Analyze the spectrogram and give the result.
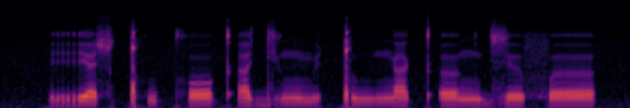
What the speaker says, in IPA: rʲaɬǃʰu kʰɔkʼa dʲɔŋmʏǃuŋa kʼʌŋ d͡zə fʌ

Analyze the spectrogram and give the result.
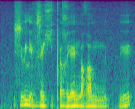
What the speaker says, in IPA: sʉlʲɛvzɛçɪ pʼəʁjɛ ŋɘðˤɪ mːɪpːɪ

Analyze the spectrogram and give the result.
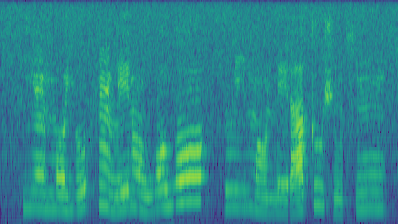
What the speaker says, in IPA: jɛ̃˨mɔ˨jo˨˦ hɛ̃˦˨ le˧ɾɔ̃˨ wɔ˧wɔ˦ | li˧mɔ̃˨ ne˨ɾa˨˦tu˦˨ʃũ˨ sũ˧

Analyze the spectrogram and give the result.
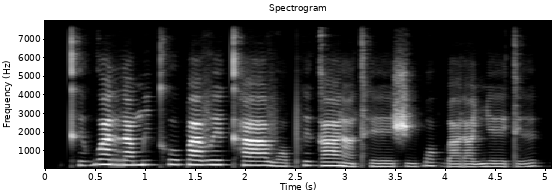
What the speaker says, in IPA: kʰɪ˨ɡʷa˦ ra˦mi˦ kʰo˦pa˦ve˦ kʰaː˦ vɔ˨pʰɪ˦ ɡaː˦ɾã˨tʰeː˨ ʃi˨ɓɔ˦ɡ͡ba˨ ɾa˨ɲeː˨tɪ˨˦

